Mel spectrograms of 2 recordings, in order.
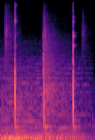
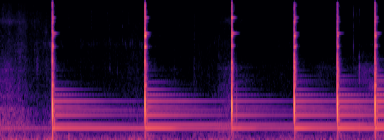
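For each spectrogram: First: Three short, dull clacks on an ordinary rock, each dying at once with no ringing tone. Second: Six sharp stone-on-stone strikes, each leaving a clear metallic tone that rings on like a bell.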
